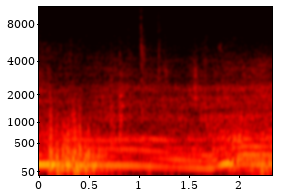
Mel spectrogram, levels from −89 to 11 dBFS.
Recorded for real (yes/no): yes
